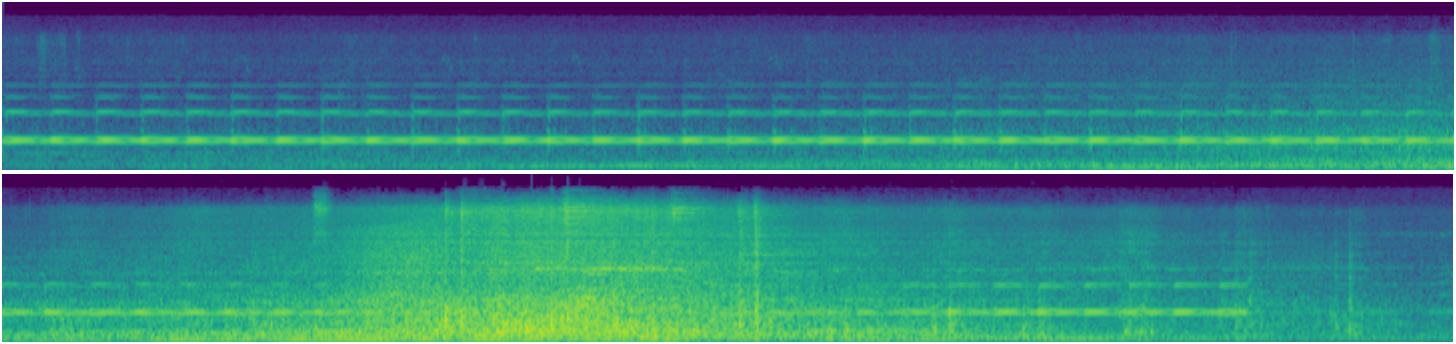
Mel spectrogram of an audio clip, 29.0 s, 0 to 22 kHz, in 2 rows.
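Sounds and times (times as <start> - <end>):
crossing alarm bell ringing: 0.0 - 29.0
diesel railcar engine and wheels: 0.0 - 29.0
train wheels clicking: 16.1 - 28.4.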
